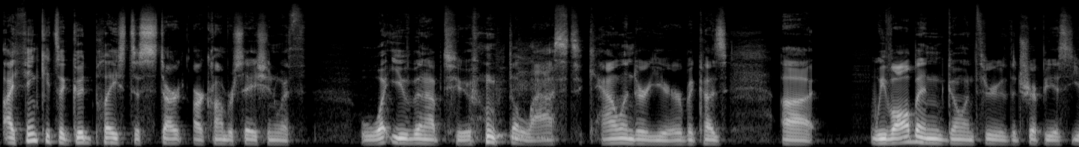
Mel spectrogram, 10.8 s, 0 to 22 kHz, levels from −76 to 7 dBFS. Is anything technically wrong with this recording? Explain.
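No, no technical faults are audible.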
